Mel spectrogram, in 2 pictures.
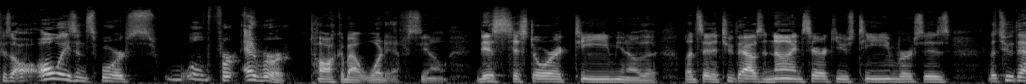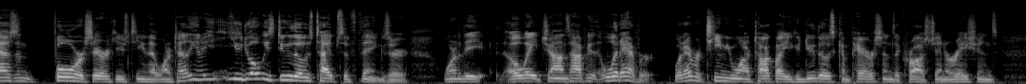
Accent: American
